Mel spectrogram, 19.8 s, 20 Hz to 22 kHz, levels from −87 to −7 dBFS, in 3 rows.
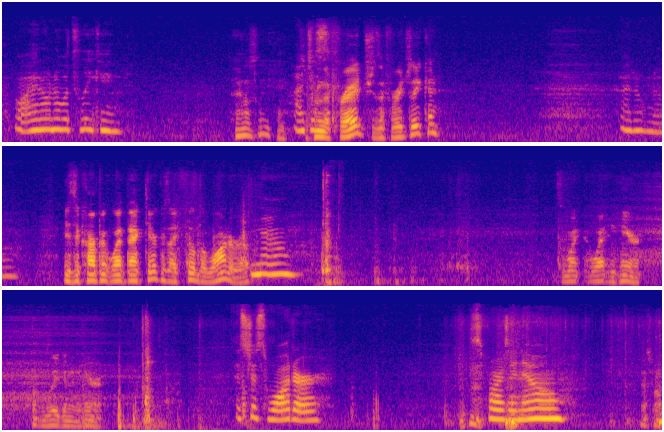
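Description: No technical faults can be heard anywhere in the recording; the signal holds steady and intact throughout.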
